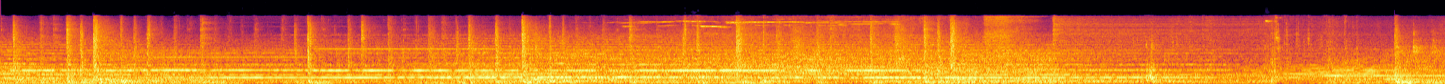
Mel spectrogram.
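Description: A large bus engine idles with a steady low rumble and droning hum, fairly loud, with faint hisses and clanks over it as the bus settles to a stop at a meeting place.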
